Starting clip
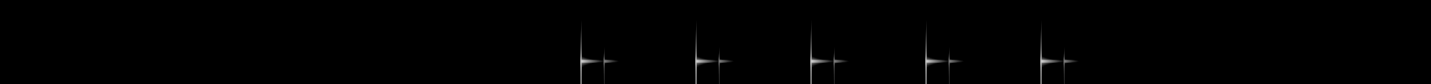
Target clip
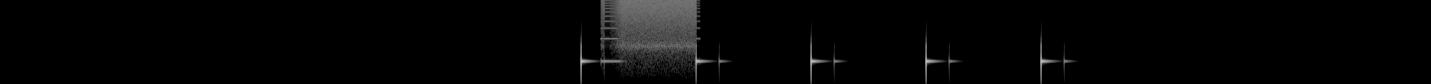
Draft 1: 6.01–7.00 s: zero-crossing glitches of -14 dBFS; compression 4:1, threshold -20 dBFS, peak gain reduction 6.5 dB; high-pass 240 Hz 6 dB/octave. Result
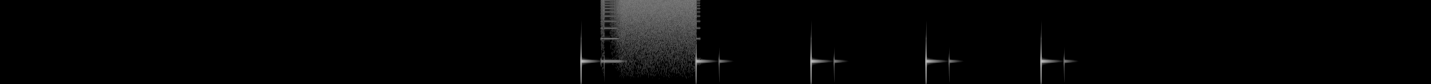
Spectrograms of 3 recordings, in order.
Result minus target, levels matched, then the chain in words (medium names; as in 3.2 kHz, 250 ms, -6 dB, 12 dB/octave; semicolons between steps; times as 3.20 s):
2 kHz band -6.5 dB
6.01–7.00 s: zero-crossing glitches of -14 dBFS; compression 4:1, threshold -20 dBFS, peak gain reduction 6.5 dB; high-pass 240 Hz 6 dB/octave; peaking EQ 2.3 kHz +12 dB 0.5 oct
